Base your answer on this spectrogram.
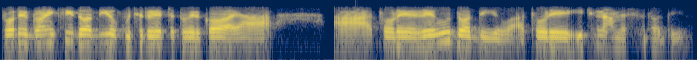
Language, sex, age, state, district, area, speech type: Maithili, female, 45-60, Bihar, Samastipur, rural, conversation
